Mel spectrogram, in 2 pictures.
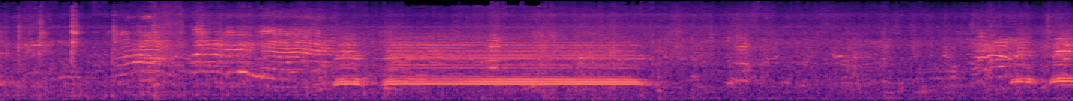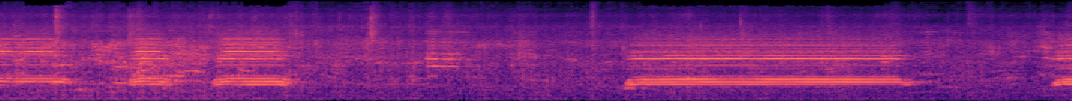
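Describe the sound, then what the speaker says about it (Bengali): A small zoo ride train toots its horn in long repeated blasts while children shout and people talk nearby, with a steady rumbling background. "এখন চিড়িয়াখানার ভিতরে ট্রেনে চড়ছে সাইফামণি আর ফাহিম"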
